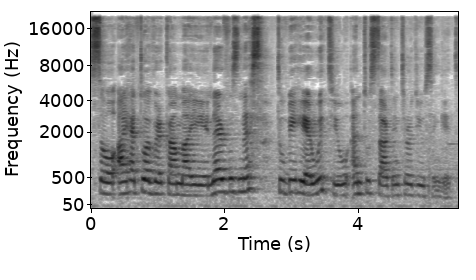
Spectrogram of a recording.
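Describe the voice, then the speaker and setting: Over noticeable background noise, a woman with a non-native accent talks with fairly even intonation. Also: medium pitch for a woman, moderate pace. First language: not English. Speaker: psychologist. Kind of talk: tutorial. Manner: hesitant, with filler sounds.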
